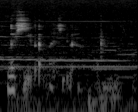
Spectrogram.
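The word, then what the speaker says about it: Nahida: yeah I'm Nita and I've been saying her name wrong Nita good you passed the test what's happening you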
